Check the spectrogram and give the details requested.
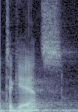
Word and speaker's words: topgallant: They're taking in the Tagants. That's how you pronounce topgallant, Tagants.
